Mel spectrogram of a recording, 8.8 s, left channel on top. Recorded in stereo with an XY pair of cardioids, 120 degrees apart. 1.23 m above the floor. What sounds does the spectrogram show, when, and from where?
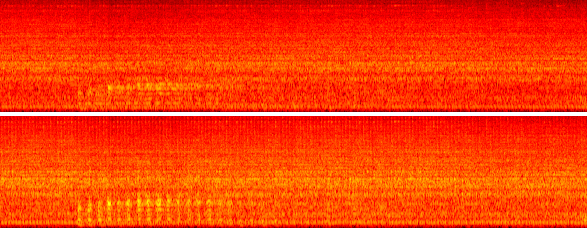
0.0 s an engine running: 55° right, 0.8 m
1.2 s laughter: 60° right, 1.1 m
